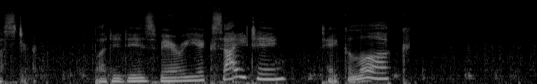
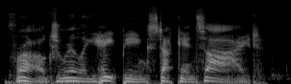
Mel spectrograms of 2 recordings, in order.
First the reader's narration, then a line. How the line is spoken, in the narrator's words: grumbled Francine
